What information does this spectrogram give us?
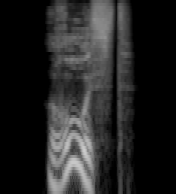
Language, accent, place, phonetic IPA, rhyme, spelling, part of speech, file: German, Germany, Berlin, [ʁuːst], -uːst, rußt, verb, De-rußt.ogg
- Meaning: inflection of rußen: 1. second-person singular/plural present 2. third-person singular present 3. plural imperative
